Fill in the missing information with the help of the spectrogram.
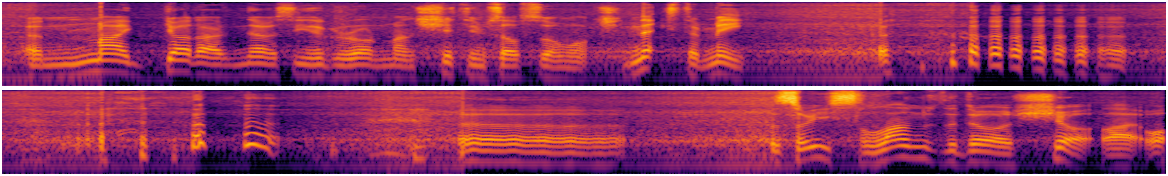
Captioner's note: laughs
